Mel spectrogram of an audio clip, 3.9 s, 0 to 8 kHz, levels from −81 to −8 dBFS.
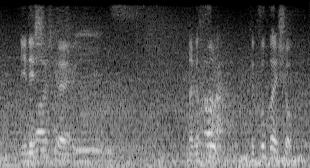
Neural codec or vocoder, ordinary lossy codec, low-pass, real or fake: codec, 16 kHz in and 24 kHz out, 1 kbps, XY-Tokenizer; none; 7.2 kHz; fake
